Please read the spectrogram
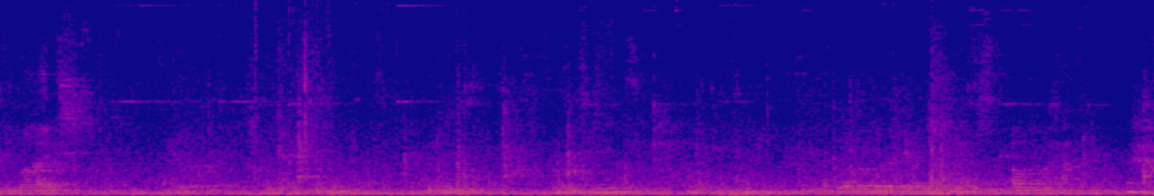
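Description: Indistinct voices and low chatter from people in a church, with scattered taps and knocks.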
